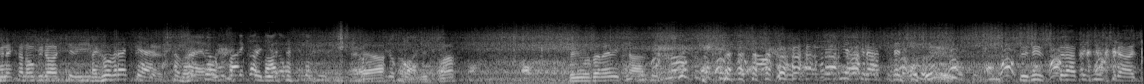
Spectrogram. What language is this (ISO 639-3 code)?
ces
